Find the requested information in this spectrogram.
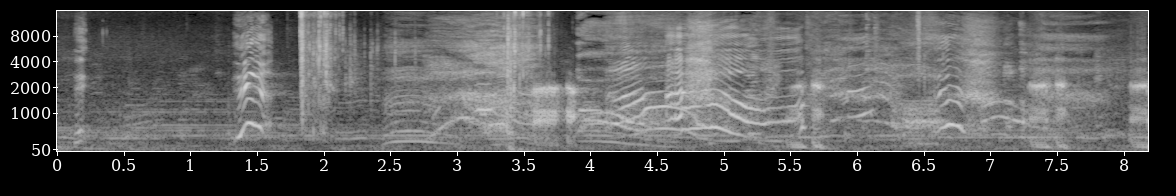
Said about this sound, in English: Is that a frog?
